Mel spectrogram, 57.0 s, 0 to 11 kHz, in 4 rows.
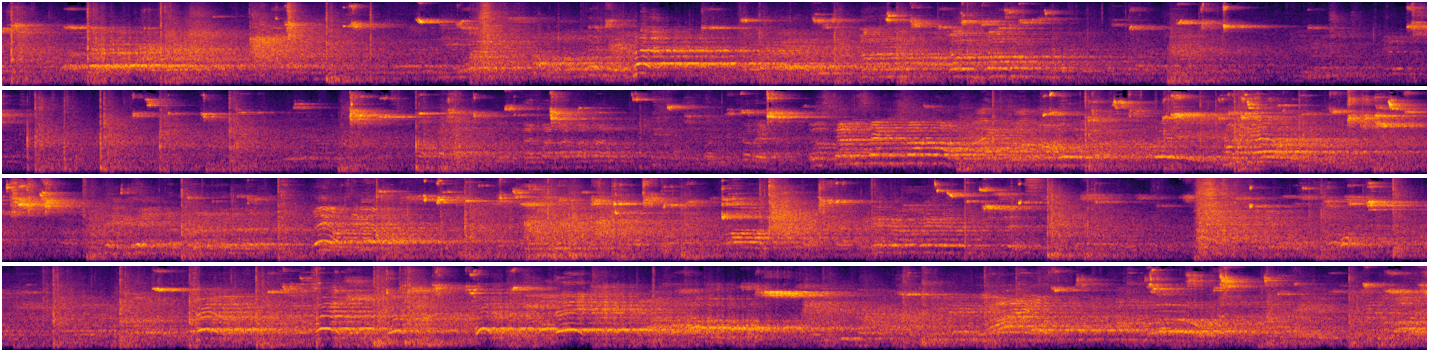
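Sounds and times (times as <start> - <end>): basketball bouncing on wooden court: 0.0 - 2.0, 3.2 - 3.8, 14.5 - 16.9, 17.6 - 19.0, 32.2 - 35.6, 38.9 - 39.5, 42.4 - 47.2, 56.2 - 56.7
players shouting: 0.0 - 12.6, 22.0 - 40.0, 40.6 - 57.0.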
